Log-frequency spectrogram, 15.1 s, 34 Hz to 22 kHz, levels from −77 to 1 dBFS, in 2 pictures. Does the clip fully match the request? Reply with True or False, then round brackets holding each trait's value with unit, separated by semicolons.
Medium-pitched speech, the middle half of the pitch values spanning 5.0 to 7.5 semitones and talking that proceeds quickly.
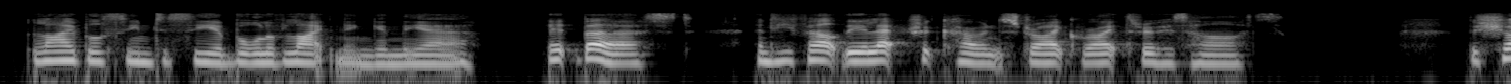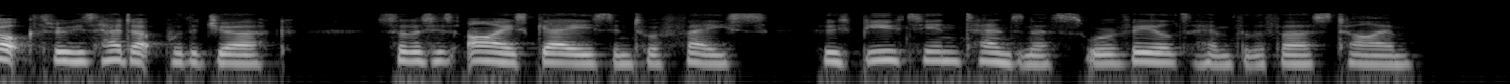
False (180 Hz; 3.0 semitones; 210 wpm)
